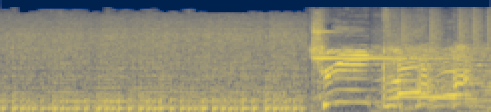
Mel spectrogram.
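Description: A snare drum roll, the kind edited in as a build-up to a reveal, which cuts off about one and a half seconds in as loud voices break in.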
